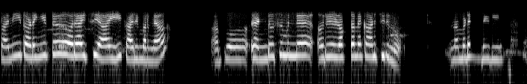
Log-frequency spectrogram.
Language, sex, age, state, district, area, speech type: Malayalam, female, 18-30, Kerala, Wayanad, rural, conversation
